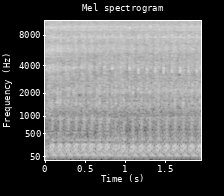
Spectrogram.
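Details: New Cison L4-175 flathead four-cylinder model engine on first runs, not yet broken in: fast, even beat with a steady low throb, no knocks or misses; running cleanly.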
